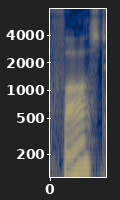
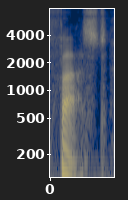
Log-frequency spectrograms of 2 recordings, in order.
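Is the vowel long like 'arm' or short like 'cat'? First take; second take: long; short. First: The vowel is long, like in 'arm'. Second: The vowel is short, like in 'cat'. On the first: This is how southern British speakers say it. "He wouldn't say grass or fast" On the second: This is how speakers from the North or the Midlands say it. "He would say grass, bath, laugh, and fast"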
